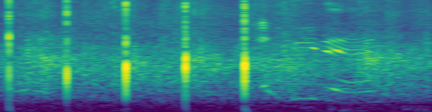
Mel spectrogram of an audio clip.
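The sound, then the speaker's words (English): A thin round of applause for the moms in the room on Mother's Day, while flowers are handed out: about five sharp, evenly spaced hand claps in the first second and a half, then fading into a low murmur of background noise. “And while these flowers are being distributed, I just want you to give a round of applause for all the moms in the room.”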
